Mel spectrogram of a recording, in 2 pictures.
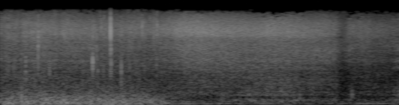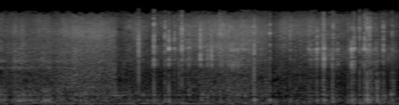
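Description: Long painted nails tap and scratch across the rhinestone-covered lid of a small, closed, heart-shaped metal trinket box that looks hollow. A dense, low rustling scrape fills the first two seconds, then eases into softer scratching broken by quick, bright clicks and taps toward the end.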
